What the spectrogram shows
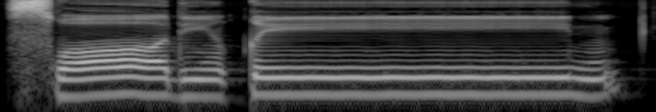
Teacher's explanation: صاد اور قاف یہ دونوں حروف مستعلیہ میں سے ہیں، یہاں پر دونوں کو موٹا پڑھا جائے گا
